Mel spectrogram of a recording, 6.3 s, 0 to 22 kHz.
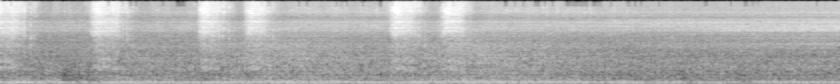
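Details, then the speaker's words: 1972 Ford F750 "Super Pickup" V8 with carburetor adjusted (mixture about 1½ turns, accelerator pump on position two), warming up, big fan running, nickel balance test: deep steady even idle, brief hissy bursts; normal idle. "I'd say an engine's idling pretty smooth if you can pull that off not too bad"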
